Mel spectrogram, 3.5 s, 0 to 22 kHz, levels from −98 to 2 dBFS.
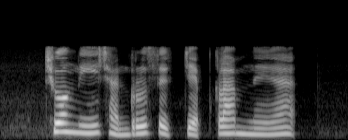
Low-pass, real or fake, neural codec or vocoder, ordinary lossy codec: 5.4 kHz; real; none; none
